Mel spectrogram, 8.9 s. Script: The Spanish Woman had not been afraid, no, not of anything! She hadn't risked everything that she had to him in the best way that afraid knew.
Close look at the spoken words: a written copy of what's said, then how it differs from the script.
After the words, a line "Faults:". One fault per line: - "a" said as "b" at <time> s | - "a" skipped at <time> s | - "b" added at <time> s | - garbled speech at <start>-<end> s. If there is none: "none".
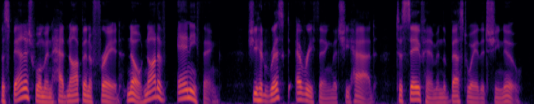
The Spanish Woman had not been afraid, no, not of anything! She had risked everything that she had to save him in the best way that she knew.
Faults:
- "hadn't" said as "had" at 4.3 s
- "save" added at 6.7 s
- "afraid" said as "she" at 8.1 s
